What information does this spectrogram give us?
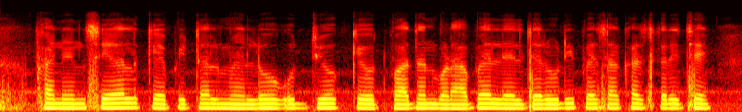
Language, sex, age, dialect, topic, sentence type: Maithili, male, 18-24, Bajjika, banking, statement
